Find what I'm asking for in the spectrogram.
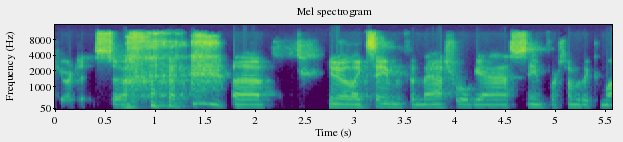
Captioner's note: laughs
